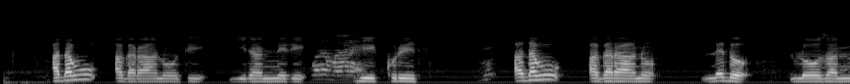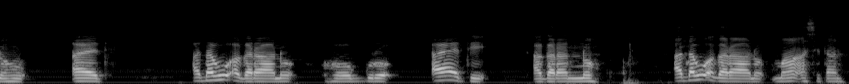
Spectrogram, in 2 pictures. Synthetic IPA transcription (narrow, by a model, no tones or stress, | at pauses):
ʔɐd̪ɐwʊɐɡɐɾaːnoːt̪ɪ | jɪnɐnːɪɾɪhiːkːʊɾiːt̪ɪ̥ | ʔɐd̪ɐwʊ | ɐɡɐɾaːnɔ | lɛd̪ɔ | lo̞ːzɐnːɔɦʊ | ɐjɛt̪ɪ̥ | ʔɐd̪ɐwʊʔɐɡɐɾaːnɔ | ɦoːɡːʊɾɔ | ɐjɛt̪ɪ | ɐɡɐɾɐnːɔ | ʔɐd̪ɐwʊɐɡɐɾaːnɔmaːɐsɪt̪ɐn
